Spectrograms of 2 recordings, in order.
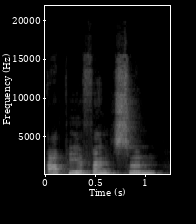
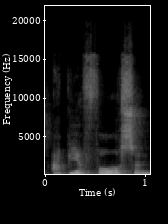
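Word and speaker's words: Appiah-Forson: So, Appia Fenson, he got in. It's Appia Forson. Blooming hell. Sorry, I got his name wrong.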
